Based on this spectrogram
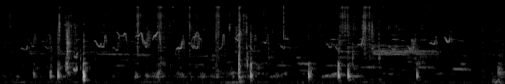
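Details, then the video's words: New pair of dakhni teetar francolin chicks: thin, high peeps and squeaky chirps in scattered clusters over a low hum, with a few dull knocks and lower clucking notes. "beautifull new jora dakhni teetar chicks,sindhi teetar ki voice"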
